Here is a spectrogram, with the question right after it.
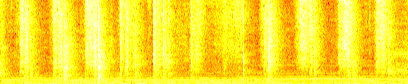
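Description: A deck of tarot cards being shuffled, with steady riffling and repeated sharp snaps of cards at close range, continuous and clear throughout.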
